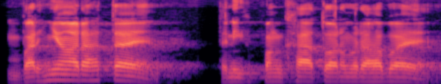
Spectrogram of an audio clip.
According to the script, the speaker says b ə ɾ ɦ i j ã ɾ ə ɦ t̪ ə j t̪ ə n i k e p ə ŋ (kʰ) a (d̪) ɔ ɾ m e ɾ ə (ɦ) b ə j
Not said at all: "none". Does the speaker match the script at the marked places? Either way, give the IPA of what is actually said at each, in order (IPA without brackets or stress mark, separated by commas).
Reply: kʰ, t̪, ɦ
